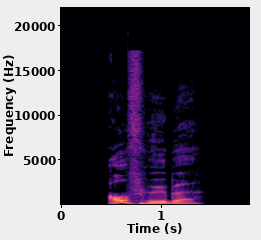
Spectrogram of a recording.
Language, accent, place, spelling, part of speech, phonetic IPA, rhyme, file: German, Germany, Berlin, aufhöbe, verb, [ˈaʊ̯fˌhøːbə], -aʊ̯fhøːbə, De-aufhöbe.ogg
- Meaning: first/third-person singular dependent subjunctive II of aufheben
